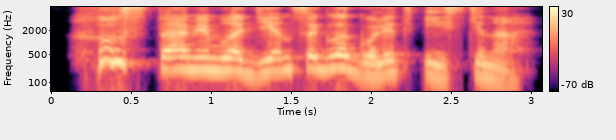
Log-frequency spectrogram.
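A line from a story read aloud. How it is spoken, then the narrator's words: Chuckling. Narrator (Russian): хохотнул Степан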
